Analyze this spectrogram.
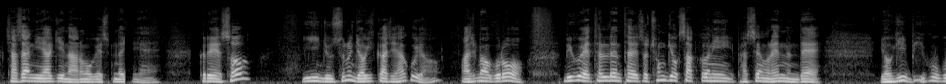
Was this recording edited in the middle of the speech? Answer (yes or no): yes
